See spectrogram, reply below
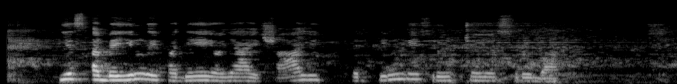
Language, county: Lithuanian, Klaipėda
